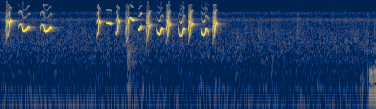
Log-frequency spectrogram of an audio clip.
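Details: Plain sunbird, called kolibri wulung, giving a few high twisting squeaks, then a quick rattling run of sharp chirps, and finally a brief low sound near the end.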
